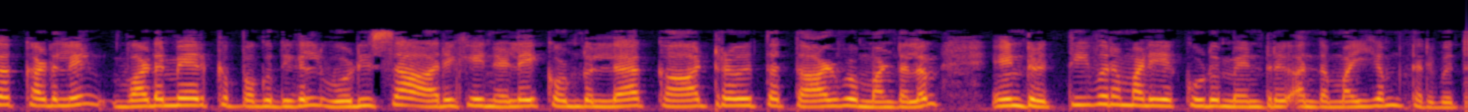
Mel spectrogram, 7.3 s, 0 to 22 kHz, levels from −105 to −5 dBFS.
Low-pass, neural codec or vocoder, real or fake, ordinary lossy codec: 7.2 kHz; none; real; Opus, 64 kbps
